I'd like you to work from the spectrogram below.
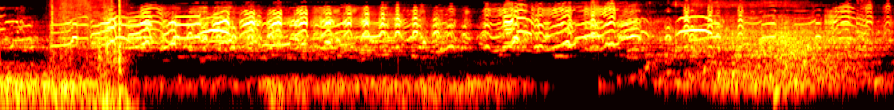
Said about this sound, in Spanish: Los rayadores vocalizaron y prioridad en los cuidados pidieron para los humedales de Tongoy y todos sus hermanos que por la postergación y la codicia humana casi desaparecieron.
